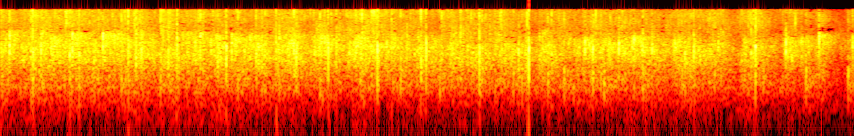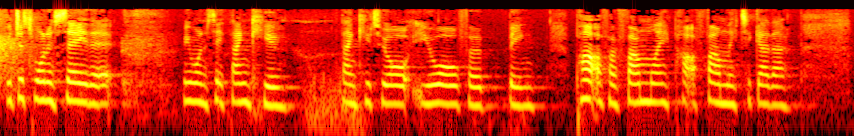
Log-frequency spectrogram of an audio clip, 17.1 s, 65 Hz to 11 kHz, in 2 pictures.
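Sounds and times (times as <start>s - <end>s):
large group applauding: 0.0s - 8.9s
speech: 8.6s - 17.0s.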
